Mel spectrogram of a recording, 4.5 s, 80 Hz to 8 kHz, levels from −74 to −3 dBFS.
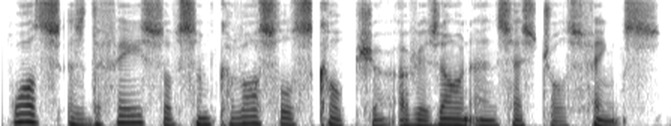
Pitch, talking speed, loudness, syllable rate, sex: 130 Hz, 190 wpm, -18 LUFS, 4.6 syllables/s, male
